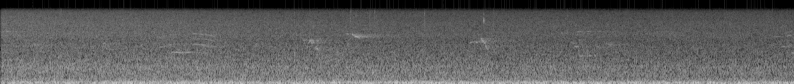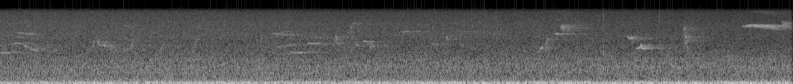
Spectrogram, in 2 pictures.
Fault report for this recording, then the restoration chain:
crackle 47/s -23 dBFS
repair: de-click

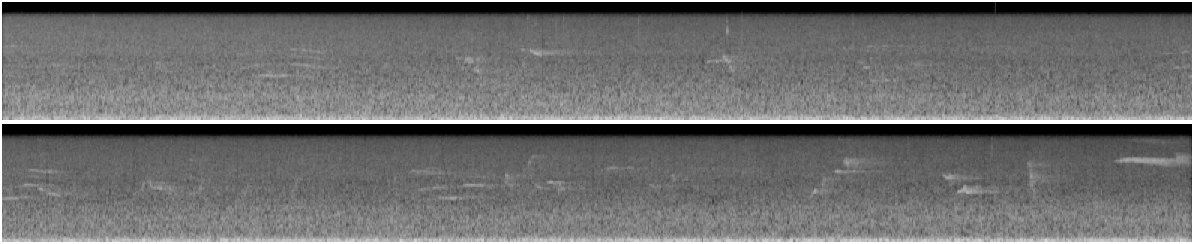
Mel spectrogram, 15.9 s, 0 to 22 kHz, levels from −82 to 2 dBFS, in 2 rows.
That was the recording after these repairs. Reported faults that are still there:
none

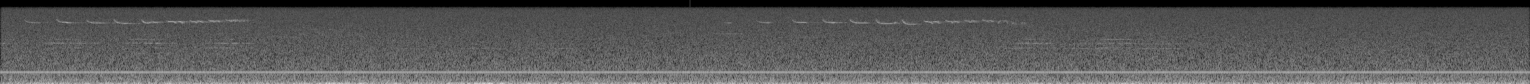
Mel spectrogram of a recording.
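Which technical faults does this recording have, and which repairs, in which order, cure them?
tone 570 Hz -26 dBFS
6.9 pop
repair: de-click; notch 570 Hz, Q 30

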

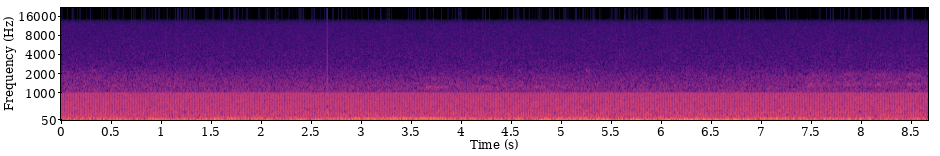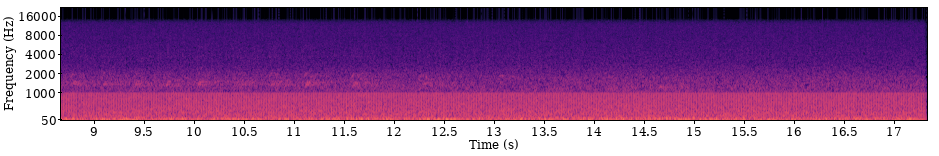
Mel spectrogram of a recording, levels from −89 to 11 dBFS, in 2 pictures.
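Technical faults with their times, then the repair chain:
buzz 60 Hz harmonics 16 -29 dBFS
crackle 50/s -32 dBFS
2.67 pop -11 dBFS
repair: de-click; de-hum 60 Hz, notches 16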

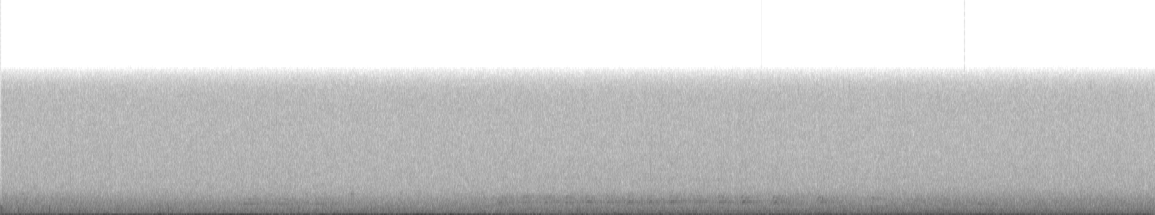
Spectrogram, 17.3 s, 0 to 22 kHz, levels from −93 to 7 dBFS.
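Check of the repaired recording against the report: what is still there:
none

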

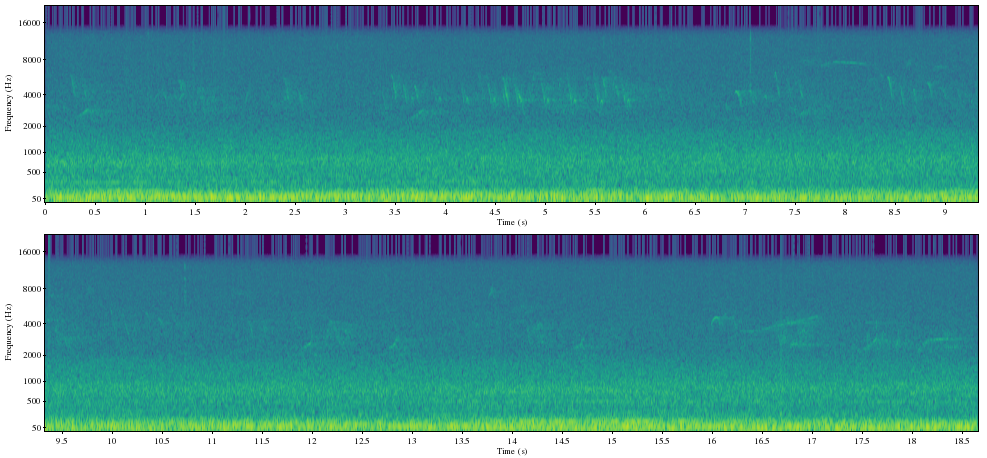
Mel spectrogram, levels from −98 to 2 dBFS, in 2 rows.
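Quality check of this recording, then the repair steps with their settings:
crackle 51/s -22 dBFS
1.79 pop
9.37 pop
16.69 pop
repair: de-click

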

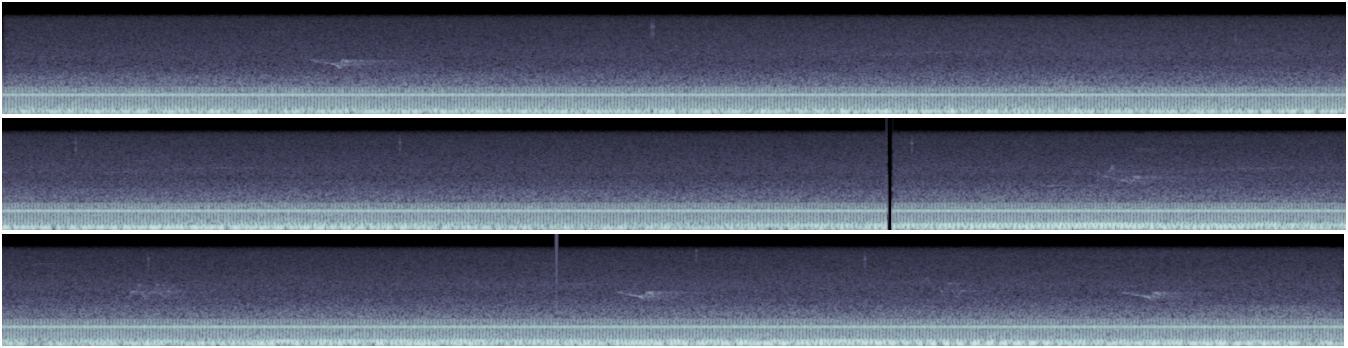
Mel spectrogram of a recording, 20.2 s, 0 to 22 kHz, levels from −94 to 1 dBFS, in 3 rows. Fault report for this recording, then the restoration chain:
buzz 60 Hz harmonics 15 -26 dBFS
tone 580 Hz -25 dBFS
11.14–11.17 gap 32 ms
16.21 pop -10 dBFS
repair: de-click; de-hum 60 Hz, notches 15; notch 580 Hz, Q 30; interpolate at 11.14, 32 ms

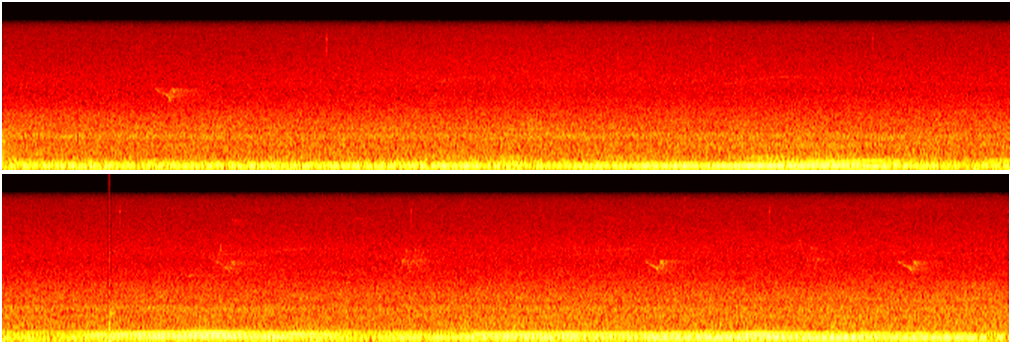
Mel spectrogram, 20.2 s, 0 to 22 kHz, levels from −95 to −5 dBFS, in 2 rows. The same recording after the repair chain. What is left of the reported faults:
none

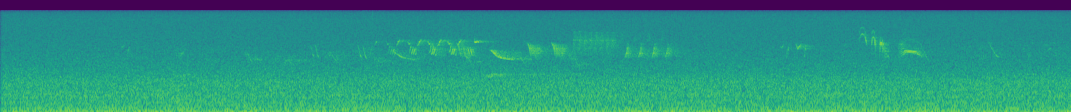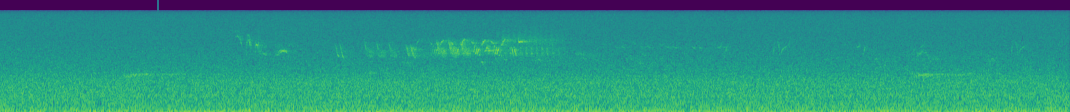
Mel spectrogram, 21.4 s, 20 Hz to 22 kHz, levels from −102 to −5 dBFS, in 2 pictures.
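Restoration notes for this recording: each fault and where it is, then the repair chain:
12.29 pop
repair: de-click

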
